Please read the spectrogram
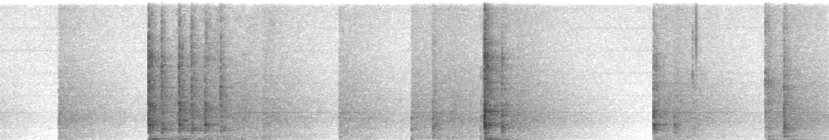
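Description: Computer keyboard typing: a handful of separate keystrokes at an irregular pace, with short pauses between them.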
